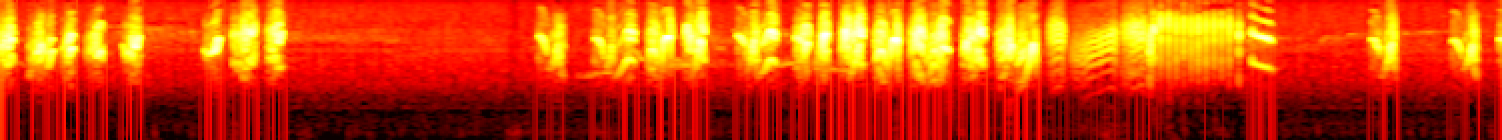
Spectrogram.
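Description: A swallow twitters in quick bursts of high, scratchy chirps, broken by short pauses and one dry buzzing rattle near the end.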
